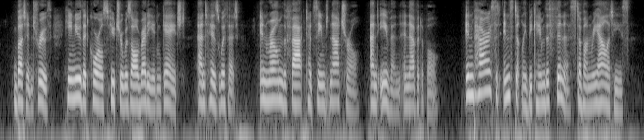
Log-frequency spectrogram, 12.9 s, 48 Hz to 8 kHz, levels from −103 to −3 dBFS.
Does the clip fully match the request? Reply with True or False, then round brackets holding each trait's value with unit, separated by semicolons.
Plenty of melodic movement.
False (2.9 semitones)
